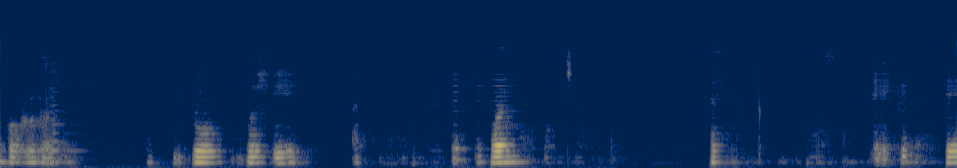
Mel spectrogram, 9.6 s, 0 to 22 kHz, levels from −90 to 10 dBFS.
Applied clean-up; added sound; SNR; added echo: neural mask model DeepFilterNet 3.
